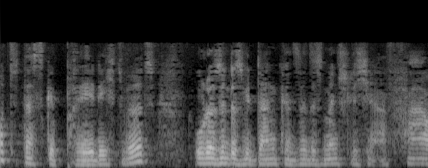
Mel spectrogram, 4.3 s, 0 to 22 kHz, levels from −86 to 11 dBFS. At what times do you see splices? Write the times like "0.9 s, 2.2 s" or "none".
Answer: 2.4 s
